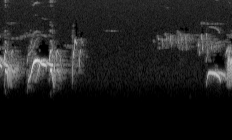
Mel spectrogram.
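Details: Eurasian blackbird: a fluty, looping warble with a scratchy flourish, a silent second, then soft high twittering and a new whistled phrase beginning.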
